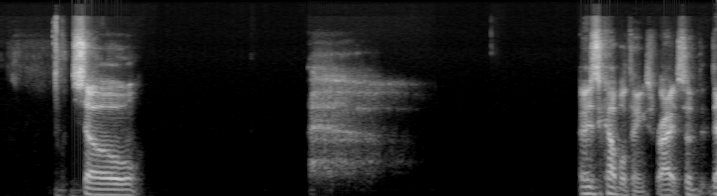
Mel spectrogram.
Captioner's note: sighs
